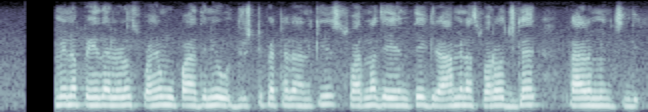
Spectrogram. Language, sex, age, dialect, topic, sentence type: Telugu, male, 18-24, Central/Coastal, banking, statement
